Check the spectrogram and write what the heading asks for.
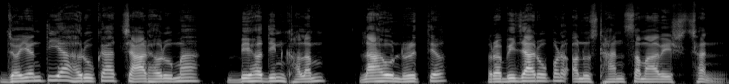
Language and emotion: Nepali, neutral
